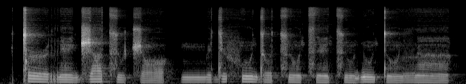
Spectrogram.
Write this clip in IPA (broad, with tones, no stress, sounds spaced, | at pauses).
ǀ ə˞˦˨ r ɛ̃˨ d͡ʒ a˦ t͡s u˨ t͡ʃ ɒ˨ | mː ʏ˨ d ʏ˦ f ũ˦ d o˨ t͡s õ˨ t͡s ɛ̃˨ t͡s ũ˨ ɗ ũ˦ t õ˨ lː ã˦˨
